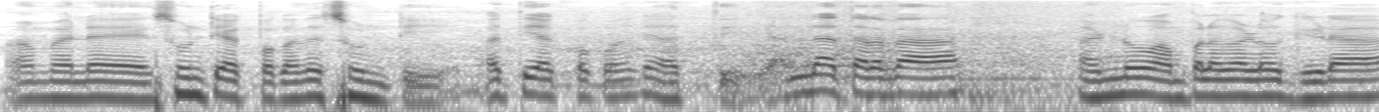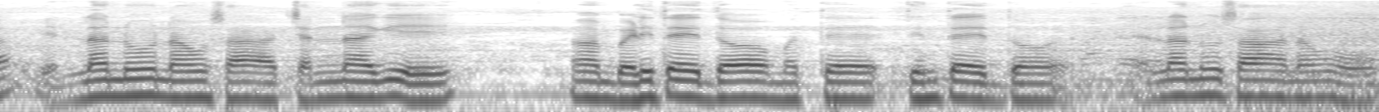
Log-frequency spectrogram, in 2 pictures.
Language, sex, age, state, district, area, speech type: Kannada, male, 30-45, Karnataka, Mysore, rural, spontaneous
